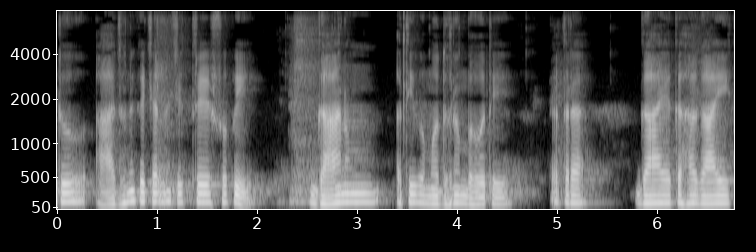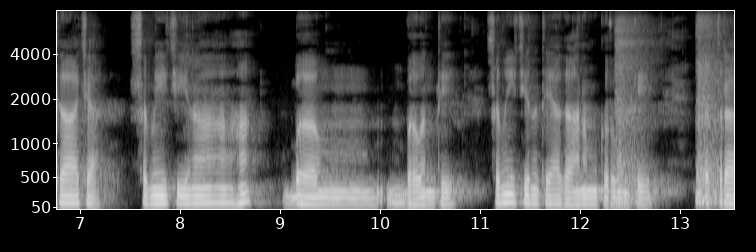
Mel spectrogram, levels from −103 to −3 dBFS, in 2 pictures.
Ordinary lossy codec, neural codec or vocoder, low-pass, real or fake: none; none; none; real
